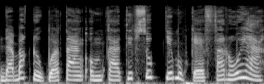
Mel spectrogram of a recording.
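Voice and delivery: ordinary delivery

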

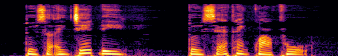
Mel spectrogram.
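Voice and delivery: ordinary delivery

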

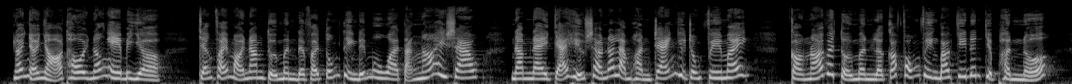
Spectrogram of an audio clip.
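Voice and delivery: ordinary talk

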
